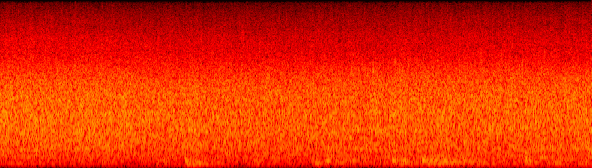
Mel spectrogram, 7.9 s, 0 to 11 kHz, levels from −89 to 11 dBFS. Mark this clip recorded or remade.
recorded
